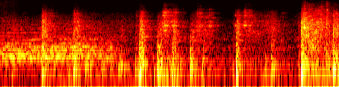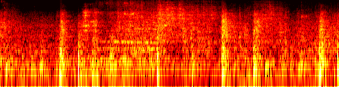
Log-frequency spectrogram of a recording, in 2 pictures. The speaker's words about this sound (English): Selma's imagination turns the mundane sounds of the train tracks into a Hollywood musical number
